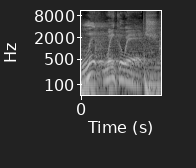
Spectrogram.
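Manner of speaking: normal talking voice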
